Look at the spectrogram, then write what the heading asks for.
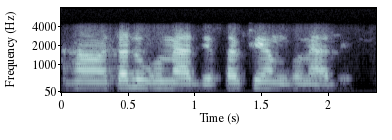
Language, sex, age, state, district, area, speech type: Maithili, female, 18-30, Bihar, Madhepura, rural, conversation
